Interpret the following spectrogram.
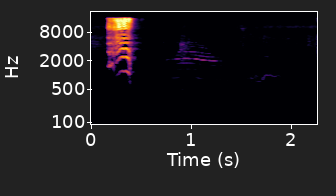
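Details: White Persian cat playing with its newborn brother; a sharp, brief burst opens, then two soft, thin harmonic mews follow, the first drawn out and gently falling, the second shorter and wavering, with quiet background hiss.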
